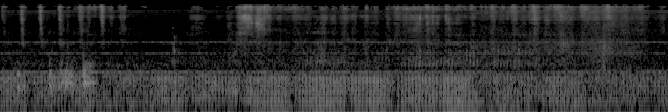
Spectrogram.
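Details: Kuri, a domestic cat asleep on mother's bed, purrs in a soft buzzing rumble that pulses gently with her breathing. A quiet steady hum from an indoor appliance is in the background, with occasional rustles.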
